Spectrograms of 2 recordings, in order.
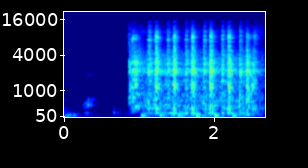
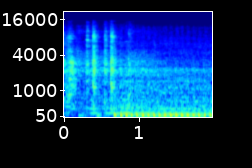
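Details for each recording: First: Honda CB150R with an added capacitive touch-sensor anti-theft module, not yet activated: the starter cranks in even pulses, about four or five a second, but the engine never fires (immobilizer engaged). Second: Honda CB150R motorcycle after fitting a capacitive touch-sensor anti-theft module: a brief starter burst, quick catch and steady, even normal idle; another touch of the sensor kills the engine.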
